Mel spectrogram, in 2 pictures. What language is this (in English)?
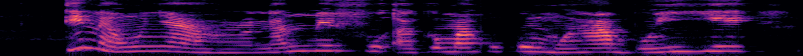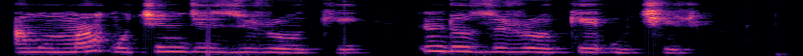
Igbo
